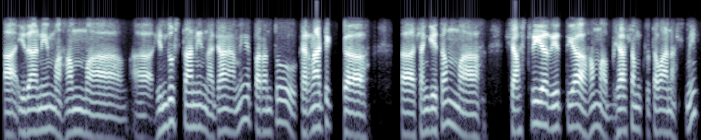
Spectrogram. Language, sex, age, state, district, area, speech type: Sanskrit, male, 30-45, Karnataka, Chikkaballapur, urban, conversation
